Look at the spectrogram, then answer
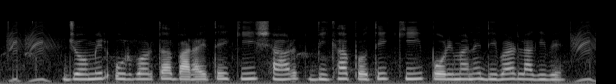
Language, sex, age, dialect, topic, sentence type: Bengali, female, <18, Rajbangshi, agriculture, question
